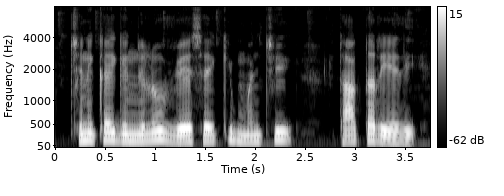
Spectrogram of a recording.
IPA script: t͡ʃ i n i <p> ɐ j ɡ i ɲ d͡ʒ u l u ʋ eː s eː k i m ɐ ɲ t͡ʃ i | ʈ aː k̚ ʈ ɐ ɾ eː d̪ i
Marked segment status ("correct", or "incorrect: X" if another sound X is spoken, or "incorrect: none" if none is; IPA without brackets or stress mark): incorrect: k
